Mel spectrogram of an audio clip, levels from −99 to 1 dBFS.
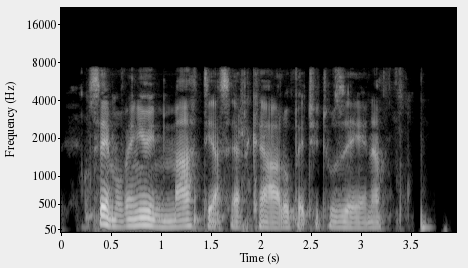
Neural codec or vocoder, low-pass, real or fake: codec, 16 kHz, 4.8 kbps, FACodec; 7.2 kHz; fake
